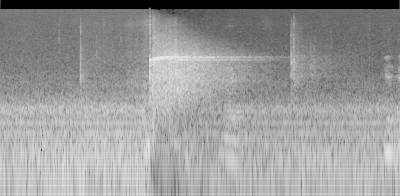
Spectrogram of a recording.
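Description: A baseball bat hits a pitched ball about a second and a half in: a sharp crack followed by a high ringing tone that lasts about a second and a half, then cuts off with a click.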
